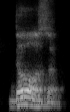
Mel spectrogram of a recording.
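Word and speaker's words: どうぞ: La Z no es ni la del español ni la del español de España, no es, sino más bien un zumbido. Dozo. Es más bien zumbante.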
